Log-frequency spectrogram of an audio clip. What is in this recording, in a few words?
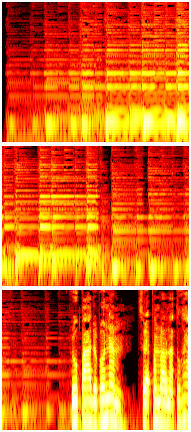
good news, urak lawoi; malay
